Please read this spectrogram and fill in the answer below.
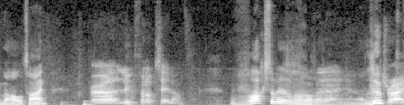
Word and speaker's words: van op Zeeland: Luke van op Zeeland. Luke van op Zeeland.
